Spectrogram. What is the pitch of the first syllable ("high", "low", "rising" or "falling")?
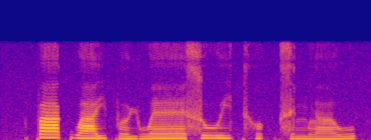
high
